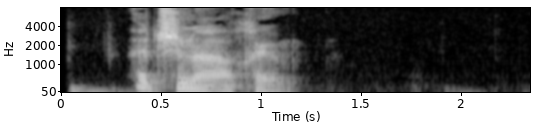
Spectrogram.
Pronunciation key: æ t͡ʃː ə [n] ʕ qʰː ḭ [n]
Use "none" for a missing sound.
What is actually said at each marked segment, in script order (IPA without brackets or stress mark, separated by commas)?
n, m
